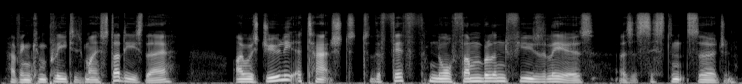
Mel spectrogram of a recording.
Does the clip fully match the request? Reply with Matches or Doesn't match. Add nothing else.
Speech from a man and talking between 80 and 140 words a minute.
Matches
